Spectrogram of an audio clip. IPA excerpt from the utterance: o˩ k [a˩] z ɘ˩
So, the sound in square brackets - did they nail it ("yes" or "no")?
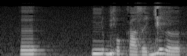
yes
